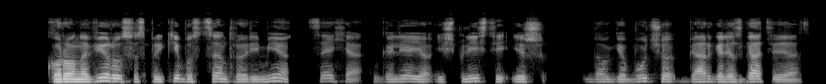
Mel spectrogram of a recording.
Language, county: Lithuanian, Vilnius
